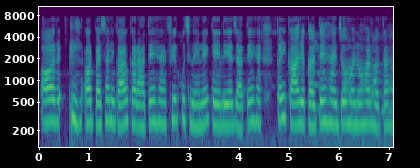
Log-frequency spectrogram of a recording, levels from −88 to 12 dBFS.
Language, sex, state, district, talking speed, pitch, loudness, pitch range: Hindi, female, Chhattisgarh, Kabirdham, 175 wpm, 250 Hz, -22 LUFS, 240-260 Hz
